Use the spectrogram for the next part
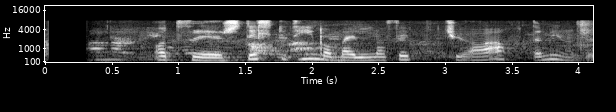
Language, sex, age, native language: Icelandic, female, 11, Icelandic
